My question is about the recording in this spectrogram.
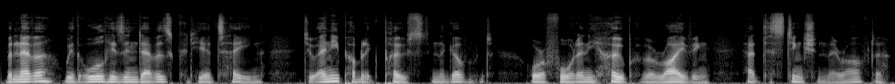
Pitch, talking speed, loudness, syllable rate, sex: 105 Hz, 165 wpm, -20 LUFS, 5.4 syllables/s, male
